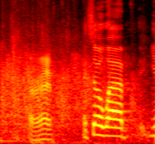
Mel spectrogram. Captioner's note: applause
